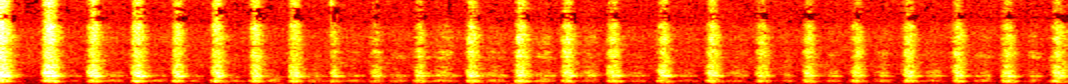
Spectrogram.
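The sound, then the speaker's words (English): Rapid, rhythmic panting breaths, roughly three to four per second, steady, each a short breathy puff with no talking, done as a quick breathing exercise to begin a short reset meditation. “So find yourselves in a comfortable position and let's begin with our quick breathing.”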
